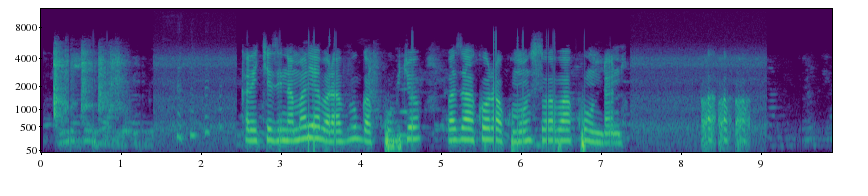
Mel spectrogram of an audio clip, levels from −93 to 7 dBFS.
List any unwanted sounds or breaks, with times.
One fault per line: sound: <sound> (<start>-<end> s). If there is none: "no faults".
sound: laugh (1.5-2.3 s)
sound: laugh (8.3-8.9 s)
